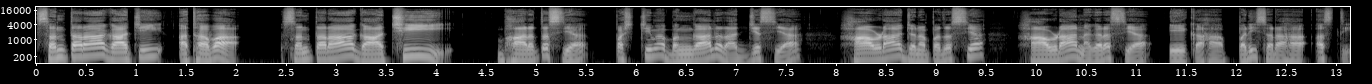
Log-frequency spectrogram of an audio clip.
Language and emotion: Sanskrit, neutral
